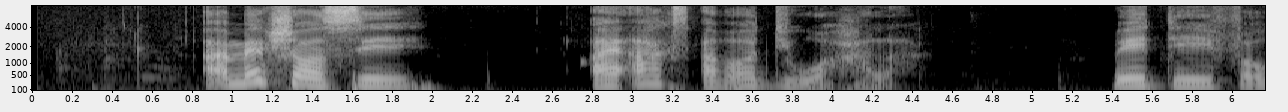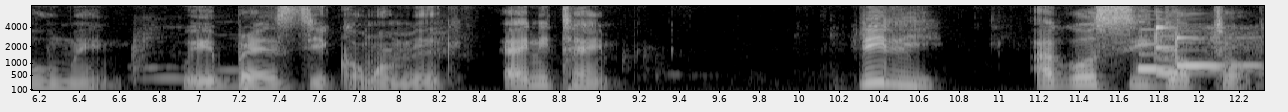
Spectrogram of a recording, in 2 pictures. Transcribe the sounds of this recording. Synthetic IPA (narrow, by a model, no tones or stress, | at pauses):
ʔa̰mekʃɔse | aɪʔaksabaʊt̚diwa̰ha̰la̰ | wedefɔwumɛ̰̃nwebɹɛs̬dekʰɔ̰̃mʔɔ̰̃mḛlk | ɛnitʰãɪ̃m | ɾili | ʔaɡosidɔk̚tʰɔ̰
